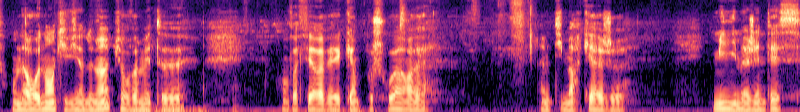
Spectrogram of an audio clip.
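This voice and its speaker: Speaking at a moderate pace with long, frequent pauses, a man uses a very deep, low pitch, a dark, mellow tone and ordinary pitch variation. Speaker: sailing vlogger. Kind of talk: vlog narration. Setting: outdoors at night in a marina. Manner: casual, hesitant; soft-spoken. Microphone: far from the mic.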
